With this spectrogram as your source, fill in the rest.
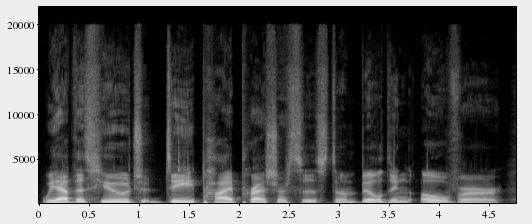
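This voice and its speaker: A man's voice: medium pitch, slow pace, clear, resonant tone, no echo, clean studio sound. A man giving an informal, unscripted weather forecast as an amateur, thinking aloud in a plain-spoken, opinionated way. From Southeast Florida, US.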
